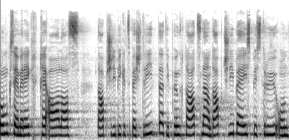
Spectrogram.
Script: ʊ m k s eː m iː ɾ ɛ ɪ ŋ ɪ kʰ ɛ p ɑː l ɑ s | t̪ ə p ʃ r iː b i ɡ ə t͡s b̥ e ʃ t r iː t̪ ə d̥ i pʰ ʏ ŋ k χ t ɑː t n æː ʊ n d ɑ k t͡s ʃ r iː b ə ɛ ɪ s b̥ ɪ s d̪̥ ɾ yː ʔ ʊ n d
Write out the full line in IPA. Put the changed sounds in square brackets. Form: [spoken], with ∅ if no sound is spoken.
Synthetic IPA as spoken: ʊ m k s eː m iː ɾ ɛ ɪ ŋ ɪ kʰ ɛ [ʔ] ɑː l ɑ s | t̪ [ɑ] p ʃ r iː b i ɡ ə t͡s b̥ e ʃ t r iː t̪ ə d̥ i pʰ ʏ ŋ k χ t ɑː [t͡s] n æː ʊ n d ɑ [p] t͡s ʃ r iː b ə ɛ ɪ s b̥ ɪ s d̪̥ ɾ yː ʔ ʊ n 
